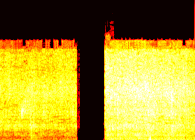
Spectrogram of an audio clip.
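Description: Boiled mushrooms frying in a pan with chopped tomato, coriander leaves and onion, giving a steady close broadband sizzle broken by a brief silent gap, then louder hissing with a faint stir.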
